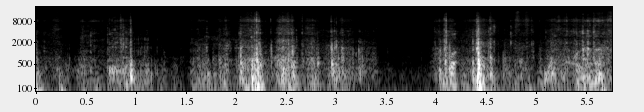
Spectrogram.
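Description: Toy packaging being handled and pulled open: plastic wrapping crinkling and a cardboard box rustling, with a few knocks, in several short spells.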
